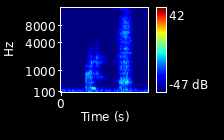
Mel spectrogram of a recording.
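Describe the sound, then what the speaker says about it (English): A sharp breathy intake followed by a short explosive sneeze, close and fairly soft. "Oh gosh, I feel a sneeze coming."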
